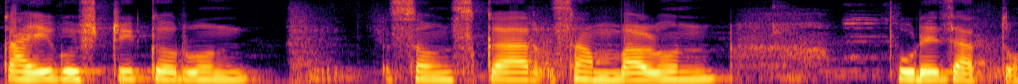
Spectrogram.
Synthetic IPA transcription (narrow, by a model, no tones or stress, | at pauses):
kaɦiːɡoʂʈiːkəɾuːn | sə̃w̃skaɾsambʱaɭuːn | puɽ̤ed͡zat̪o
